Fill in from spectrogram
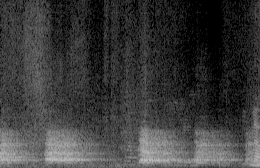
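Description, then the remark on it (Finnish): A search dog barks four times to signal a find, loud, in sharp bursts with uneven pauses between them, against a quiet outdoor background with no one talking. “vissiin teki taas löydä”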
